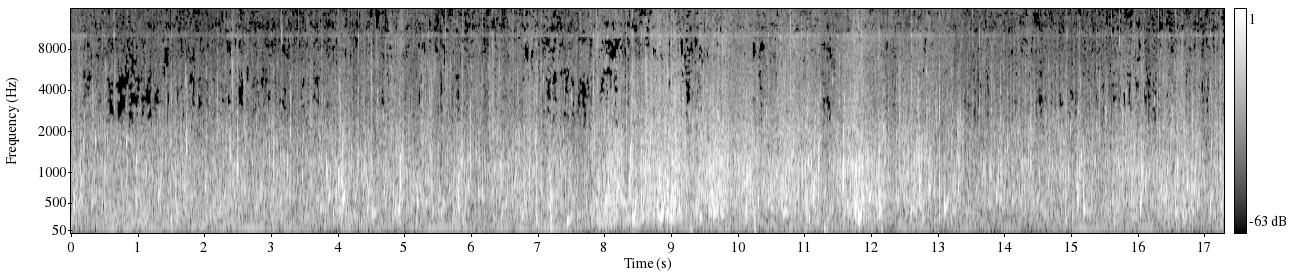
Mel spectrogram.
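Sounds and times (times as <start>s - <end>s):
water lapping at a lake's edge: 0.0s - 17.3s.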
